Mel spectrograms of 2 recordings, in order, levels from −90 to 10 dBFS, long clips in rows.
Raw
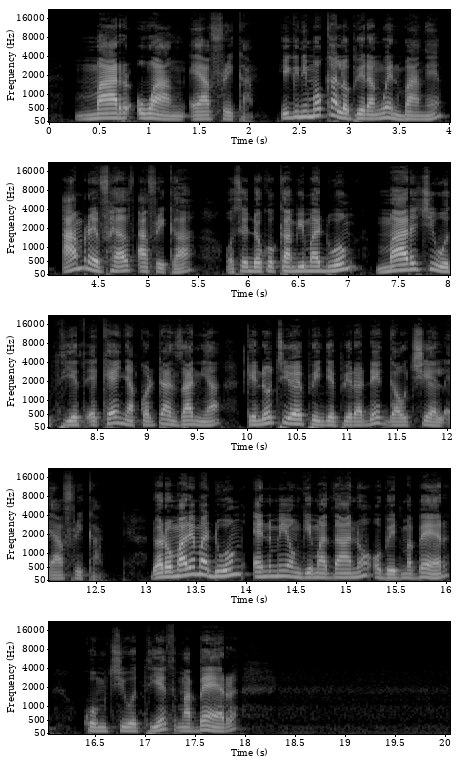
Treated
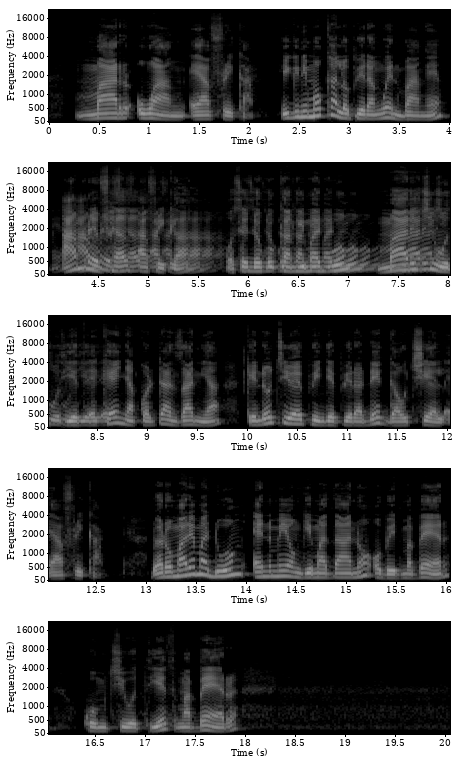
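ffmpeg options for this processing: -filter_complex "[0:a]asplit=3[s0][s1][s2];[s0]afade=t=out:st=4.03:d=0.02[s3];[s1]aecho=1:1:125|250|375:0.398|0.104|0.0269,afade=t=in:st=4.03:d=0.02,afade=t=out:st=8.6:d=0.02[s4];[s2]afade=t=in:st=8.6:d=0.02[s5];[s3][s4][s5]amix=inputs=3:normalize=0,highpass=f=230:w=0.5412,highpass=f=230:w=1.3066,highshelf=f=3200:g=-11.5,acrossover=split=290|3000[s6][s7][s8];[s7]acompressor=threshold=0.00794:ratio=3[s9];[s6][s9][s8]amix=inputs=3:normalize=0"

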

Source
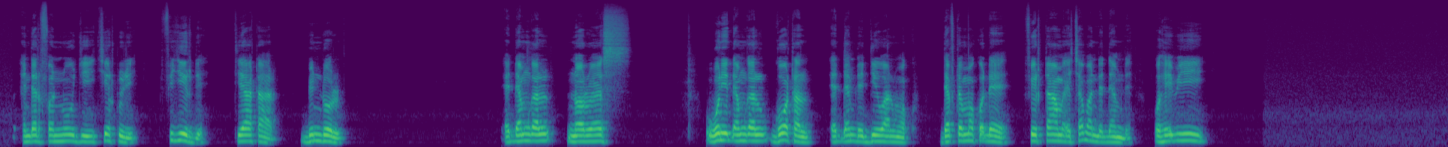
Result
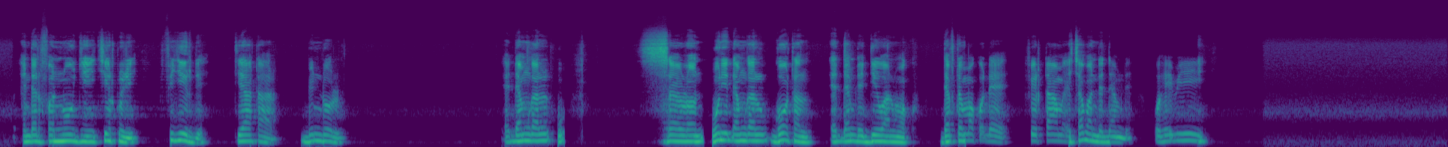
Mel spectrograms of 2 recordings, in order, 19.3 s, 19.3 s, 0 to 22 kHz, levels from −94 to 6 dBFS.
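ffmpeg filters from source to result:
-filter_complex "[0:a]asettb=1/sr,asplit=3[s0][s1][s2];[s0]atrim=end=0.704[s3];[s1]atrim=start=0.7:end=2.28,asetpts=PTS-STARTPTS,afade=t=in:d=0.004:c=qsin,afade=t=out:st=1.576:d=0.004:c=qsin,aecho=1:1:4.7:0.97,atrim=end_sample=69678[s4];[s2]atrim=start=2.276[s5];[s3][s4]acrossfade=d=0.004:c1=hsin:c2=qsin[s6];[s6][s5]acrossfade=d=0.004:c1=qsin:c2=hsin,asettb=1/sr,asplit=3[s7][s8][s9];[s7]atrim=end=3.334[s10];[s8]atrim=start=3.33:end=6.83,asetpts=PTS-STARTPTS,afade=t=in:d=0.004:c=qsin,afade=t=out:st=3.496:d=0.004:c=qsin,acompressor=threshold=0.0355:ratio=2.5:attack=3.2:release=140:knee=1:detection=peak[s11];[s9]atrim=start=6.826[s12];[s10][s11]acrossfade=d=0.004:c1=hsin:c2=qsin[s13];[s13][s12]acrossfade=d=0.004:c1=qsin:c2=hsin,asettb=1/sr,asplit=3[s14][s15][s16];[s14]atrim=end=10.744[s17];[s15]atrim=start=10.74:end=11.27,asetpts=PTS-STARTPTS,afade=t=in:d=0.004:c=qsin,afade=t=out:st=0.526:d=0.004:c=qsin,highshelf=f=6800:g=11.5[s18];[s16]atrim=start=11.266[s19];[s17][s18]acrossfade=d=0.004:c1=hsin:c2=qsin[s20];[s20][s19]acrossfade=d=0.004:c1=qsin:c2=hsin,asettb=1/sr,asplit=3[s21][s22][s23];[s21]atrim=end=12.864[s24];[s22]atrim=start=12.86:end=14.25,asetpts=PTS-STARTPTS,afade=t=in:d=0.004:c=qsin,afade=t=out:st=1.386:d=0.004:c=qsin,highpass=470,lowpass=2500[s25];[s23]atrim=start=14.246[s26];[s24][s25]acrossfade=d=0.004:c1=hsin:c2=qsin[s27];[s27][s26]acrossfade=d=0.004:c1=qsin:c2=hsin,asplit=3[s28][s29][s30];[s28]afade=t=out:st=14.78:d=0.02[s31];[s29]highpass=f=240:w=0.5412,highpass=f=240:w=1.3066,equalizer=f=330:t=q:w=4:g=-5,equalizer=f=600:t=q:w=4:g=-10,equalizer=f=1000:t=q:w=4:g=-6,equalizer=f=1600:t=q:w=4:g=-4,lowpass=f=2000:w=0.5412,lowpass=f=2000:w=1.3066,afade=t=in:st=14.78:d=0.02,afade=t=out:st=15.96:d=0.02[s32];[s30]afade=t=in:st=15.96:d=0.02[s33];[s31][s32][s33]amix=inputs=3:normalize=0,asplit=3[s34][s35][s36];[s34]atrim=end=7.442[s37];[s35]atrim=start=7.438:end=9.502,asetpts=PTS-STARTPTS,areverse[s38];[s36]atrim=start=9.498[s39];[s37][s38]acrossfade=d=0.004:c1=hsin:c2=hsin[s40];[s40][s39]acrossfade=d=0.004:c1=hsin:c2=hsin,firequalizer=gain_entry='entry(150,0);entry(310,-13);entry(590,-22);entry(970,5);entry(1700,-9);entry(3800,8);entry(6200,13);entry(11000,-27)':delay=0.05:min_phase=1,acrossover=split=340|3000[s41][s42][s43];[s42]acompressor=threshold=0.0158:ratio=6[s44];[s41][s44][s43]amix=inputs=3:normalize=0"

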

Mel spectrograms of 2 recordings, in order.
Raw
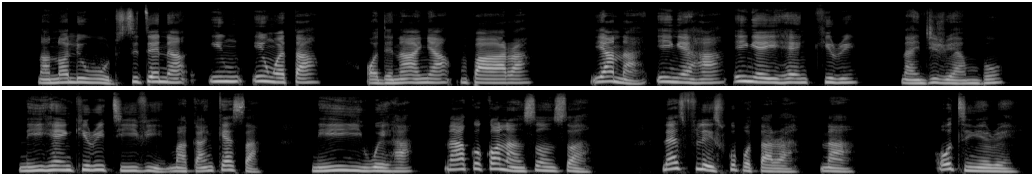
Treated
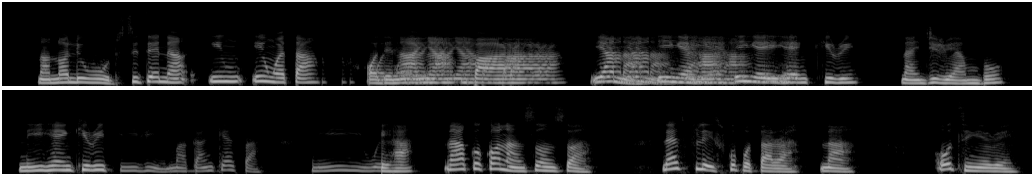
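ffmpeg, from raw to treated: -filter_complex "[0:a]asettb=1/sr,asplit=3[s0][s1][s2];[s0]atrim=end=3.134[s3];[s1]atrim=start=3.13:end=7.95,asetpts=PTS-STARTPTS,afade=t=in:d=0.004:c=qsin,afade=t=out:st=4.816:d=0.004:c=qsin,aecho=1:1:71|271|350:0.398|0.355|0.299,atrim=end_sample=212562[s4];[s2]atrim=start=7.946[s5];[s3][s4]acrossfade=d=0.004:c1=hsin:c2=qsin[s6];[s6][s5]acrossfade=d=0.004:c1=qsin:c2=hsin,asettb=1/sr,asplit=3[s7][s8][s9];[s7]atrim=end=11.404[s10];[s8]atrim=start=11.4:end=14.1,asetpts=PTS-STARTPTS,afade=t=in:d=0.004:c=qsin,afade=t=out:st=2.696:d=0.004:c=qsin,acompressor=threshold=0.01:ratio=6:attack=3.2:release=140:knee=1:detection=peak[s11];[s9]atrim=start=14.096[s12];[s10][s11]acrossfade=d=0.004:c1=hsin:c2=qsin[s13];[s13][s12]acrossfade=d=0.004:c1=qsin:c2=hsin,lowpass=2000,equalizer=f=380:t=o:w=1.1:g=8,acompressor=threshold=0.0794:ratio=6"

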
